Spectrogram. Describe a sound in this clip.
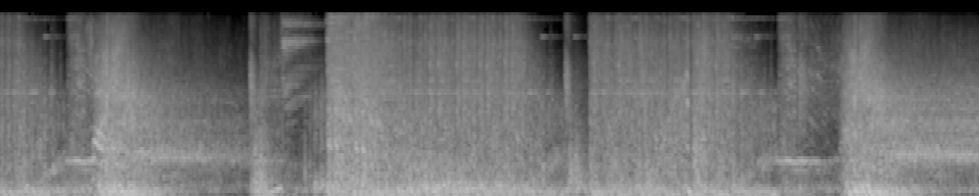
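Heavy blows land with loud booming impacts.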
